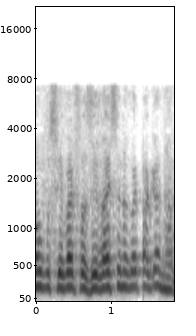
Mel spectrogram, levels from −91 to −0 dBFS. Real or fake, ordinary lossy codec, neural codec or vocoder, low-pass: fake; none; codec, 16 kHz, 1.1 kbps, Voila-Tokenizer; none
